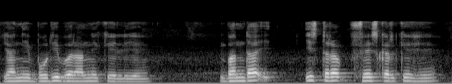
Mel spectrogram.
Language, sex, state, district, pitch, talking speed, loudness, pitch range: Hindi, male, Arunachal Pradesh, Lower Dibang Valley, 155 Hz, 145 wpm, -18 LUFS, 145-170 Hz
